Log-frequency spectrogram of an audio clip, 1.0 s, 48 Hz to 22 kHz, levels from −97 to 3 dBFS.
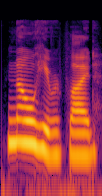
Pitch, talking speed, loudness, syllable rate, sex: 210 Hz, 175 wpm, -14 LUFS, 4.6 syllables/s, female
